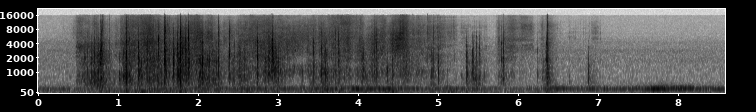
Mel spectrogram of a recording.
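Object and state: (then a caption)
Newsprint newspaper page turning. A hand slowly lifts and turns a large, thin newsprint page of an open paper newspaper lying on a table. Bright, crinkling rustles build over the first few seconds, then thin out into a few sharp, isolated crackles and a soft final swish as the page settles.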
